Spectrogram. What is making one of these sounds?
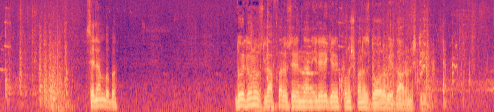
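An elderly man speaks loudly and forcefully, close by.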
